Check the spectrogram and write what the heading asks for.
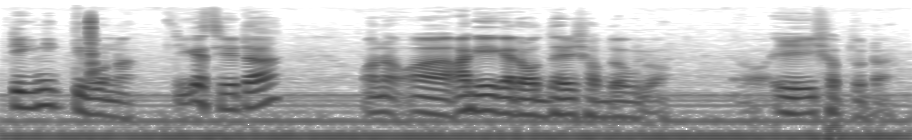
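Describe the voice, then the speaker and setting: A Korean language teacher runs a recorded vocabulary lesson built on memory tricks, repeatedly posing the meaning of each word and supplying the answer himself. He speaks a little fast in an animated mid-range voice, with slight background noise.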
